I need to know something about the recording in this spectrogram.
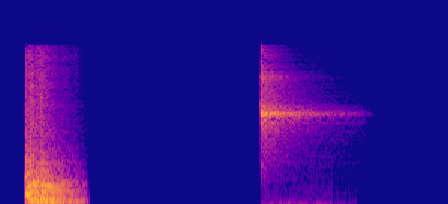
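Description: A game's menu sound effect chimes.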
